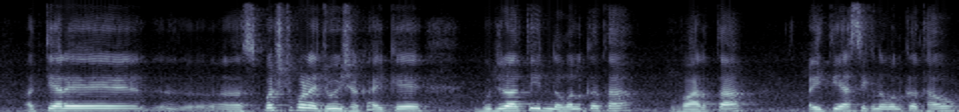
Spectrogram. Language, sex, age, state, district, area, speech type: Gujarati, male, 60+, Gujarat, Rajkot, urban, spontaneous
